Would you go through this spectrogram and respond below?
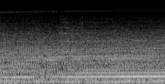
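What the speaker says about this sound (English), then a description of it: "then you quickly upshift 2 gears up to third gear once the car's on the apex" Gr3 race car in Gran Turismo 7 at Watkins Glen, engine droning loudly and steadily as it pulls out of a corner, a continuous close whine without pause.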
